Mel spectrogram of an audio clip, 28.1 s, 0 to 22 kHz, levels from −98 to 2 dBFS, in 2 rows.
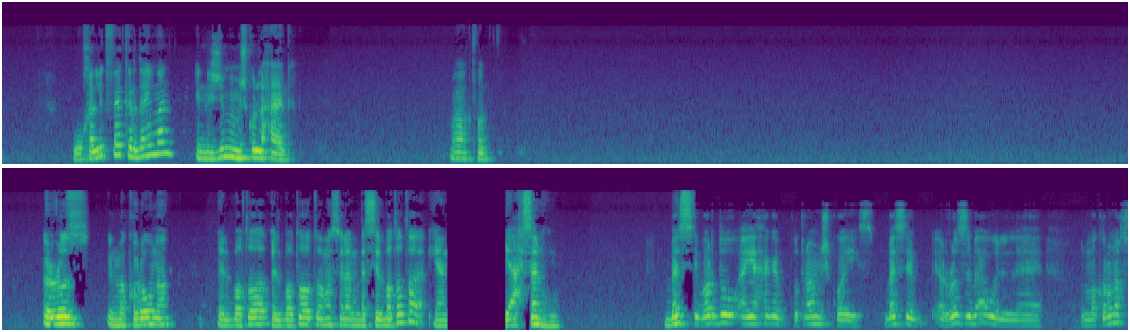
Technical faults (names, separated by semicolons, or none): echo leak; audio dropout to silence; input switched to a poorer device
